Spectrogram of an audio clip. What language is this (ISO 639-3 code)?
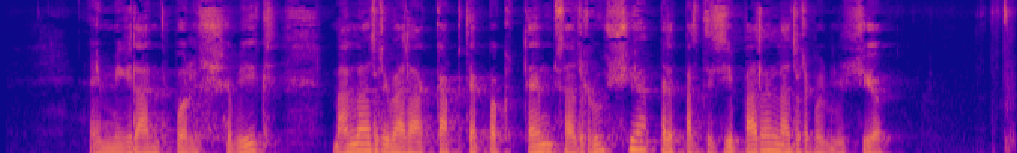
cat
